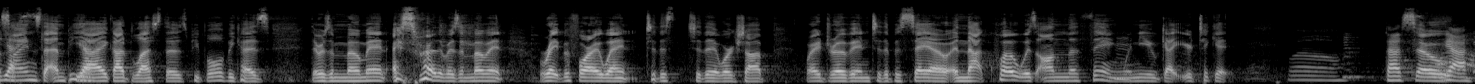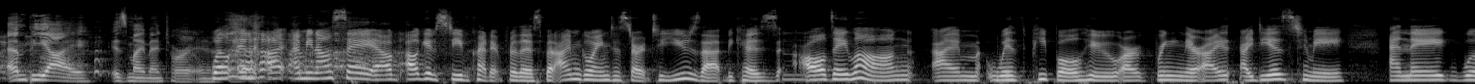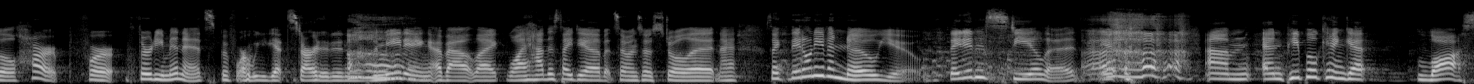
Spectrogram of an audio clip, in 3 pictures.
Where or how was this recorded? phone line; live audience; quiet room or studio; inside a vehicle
live audience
